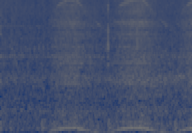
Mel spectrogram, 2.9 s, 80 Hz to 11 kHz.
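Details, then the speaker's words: VW with P0411 secondary air insufficient flow code, secondary air injection pump activated via scan tool output test: low hum cycling on and off about once a second; pump working. "so you can hear it cycling on and off so the pump is working"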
